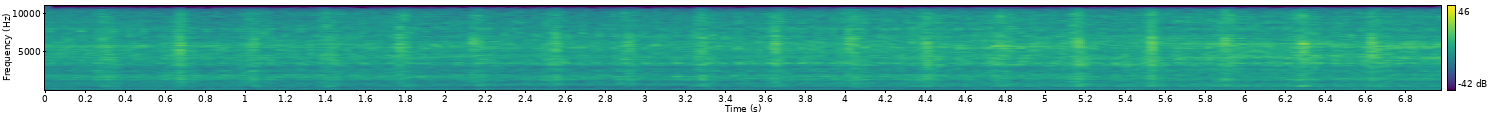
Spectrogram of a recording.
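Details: BMW F10 530d LCI diesel, early-morning cold start at idle: sharp metallic knock repeating about 160 a minute over the normal diesel clatter.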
